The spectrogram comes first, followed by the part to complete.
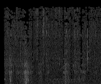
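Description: Muffled underwater sound picked up through a waterproof action-camera housing: a low wash of moving water with a few irregular knocks and thuds, the loudest about half a second in.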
